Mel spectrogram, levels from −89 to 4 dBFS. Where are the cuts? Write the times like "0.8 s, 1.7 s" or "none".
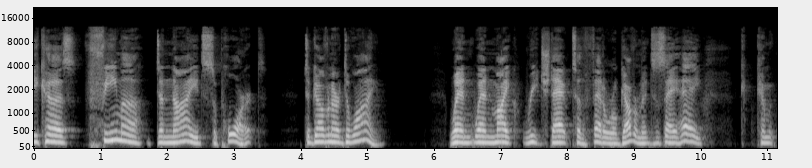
none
